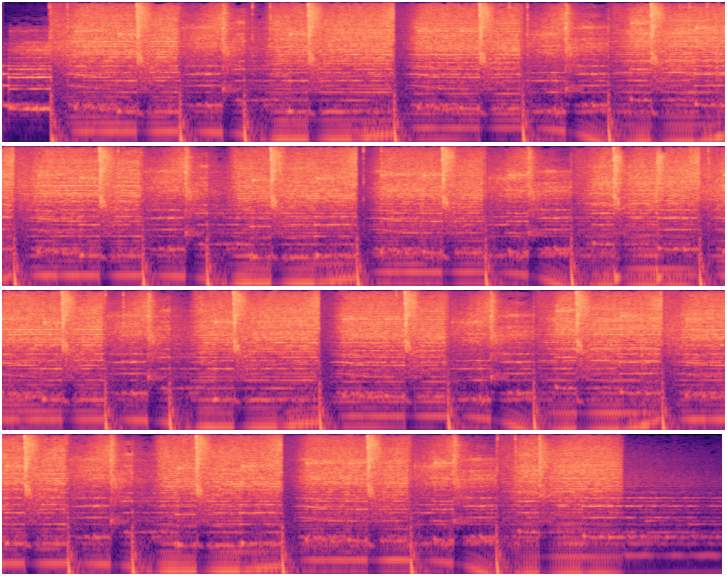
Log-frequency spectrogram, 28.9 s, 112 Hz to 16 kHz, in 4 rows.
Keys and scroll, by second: 3.9 ctrl+j.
